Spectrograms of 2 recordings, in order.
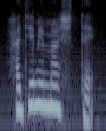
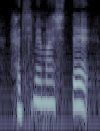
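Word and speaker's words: はじめまして: Biasanya kalau huruf shi dalam bahasa Jepang memang tidak terlalu diucapkan huruf i-nya ya. Jadi kayak kita bilang hajimemashite, huruf i-nya jadi bukan hajimemashite tapi hajimemashite. Hajimemashite.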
